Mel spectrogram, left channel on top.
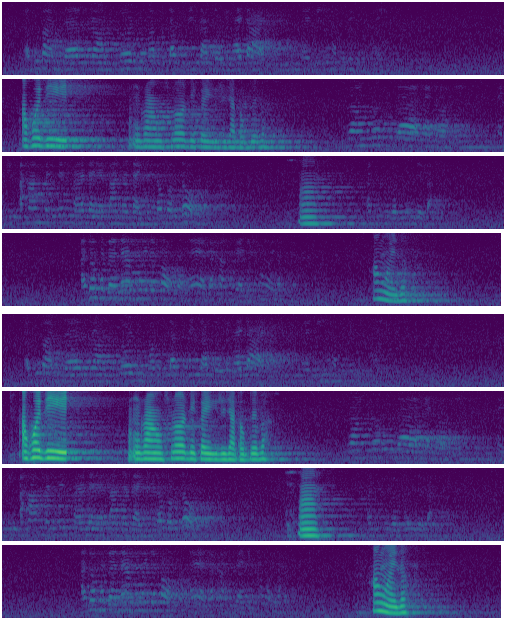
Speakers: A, on the left (about 25°); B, on the right (about 65°).
A: ꯑꯗꯨꯀꯥꯟꯗ ꯒ꯭ꯔꯥꯎꯟ ꯐ꯭ꯂꯣꯔꯗꯨꯃ ꯄꯨꯜꯂꯞ ꯔꯤꯖꯥꯞ ꯇꯧꯒꯦ ꯍꯥꯏ ꯇꯥꯔꯗꯤ ꯂꯤꯁꯤꯡ ꯃꯔꯤ ꯍꯥꯏꯕ ꯀꯩꯅꯣ ꯑꯗꯨꯝ ꯍꯥꯏꯌꯦ
B: ꯑꯩꯈꯣꯏꯗꯤ ꯒ꯭ꯔꯥꯎꯟ ꯐ꯭ꯂꯣꯔꯗꯤ ꯀꯔꯤ ꯔꯤꯖꯥꯕ ꯇꯧꯗꯣꯏꯕ꯭ꯔꯣ
A: ꯒ꯭ꯔꯥꯎꯟ ꯐ꯭ꯂꯣꯔꯗꯨꯗ ꯀꯩꯅꯣ ꯎꯝ ꯍꯥꯏꯗꯤ ꯑꯍꯥꯡꯕ ꯏꯁꯄꯦꯁ ꯈꯔ ꯂꯩꯔꯛ ꯀꯥꯟꯗ ꯗꯥꯏꯅꯤꯡ ꯇꯧꯐꯝꯗꯣ
B: ꯎꯝ
A: ꯑꯗꯨꯗꯨꯒ ꯄꯨꯟꯗꯣꯏꯕ ꯑꯗꯣ ꯐꯖꯅ ꯃꯣꯏꯗ ꯄꯥꯎ ꯐꯥꯎꯅꯔꯒ ꯍꯪꯗ꯭ꯔꯗꯤ ꯈꯪꯉꯣꯏꯗ
B: ꯈꯪꯉꯣꯏꯗ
